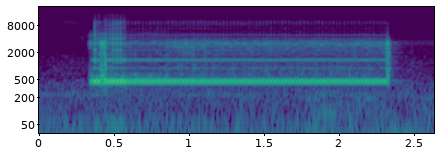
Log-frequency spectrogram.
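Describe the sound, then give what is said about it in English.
A single ringback tone from an outgoing phone call: one steady, electronic buzz-tone that holds for about two seconds and then stops, with no talking. “So let's give him a call.”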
